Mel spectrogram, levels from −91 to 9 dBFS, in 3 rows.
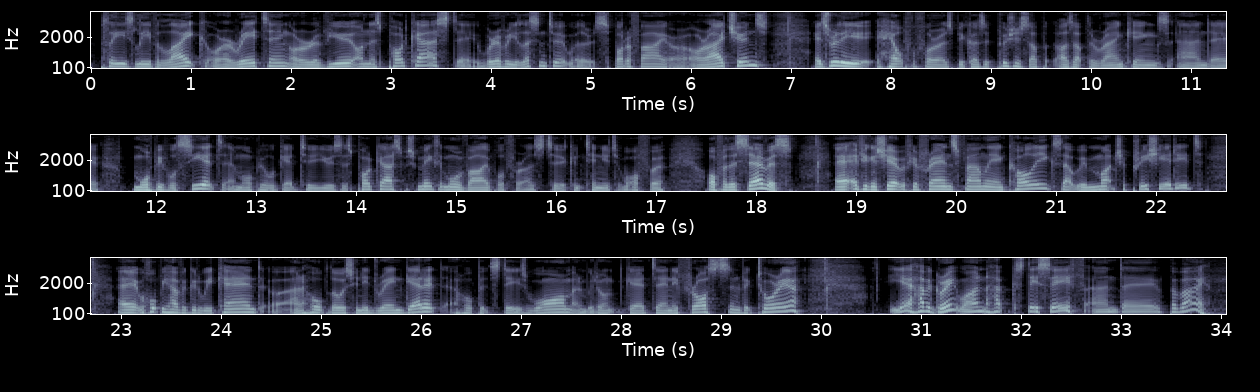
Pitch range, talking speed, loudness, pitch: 120-165 Hz, 220 wpm, -27 LUFS, 140 Hz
